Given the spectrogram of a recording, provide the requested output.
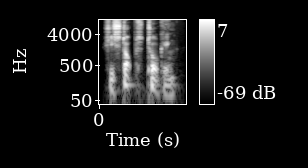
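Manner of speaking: ordinary delivery, nothing marked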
